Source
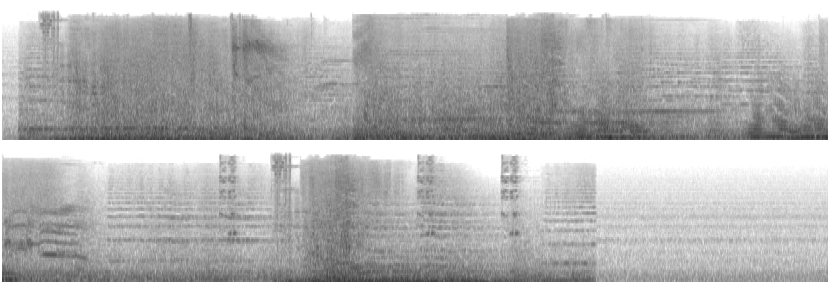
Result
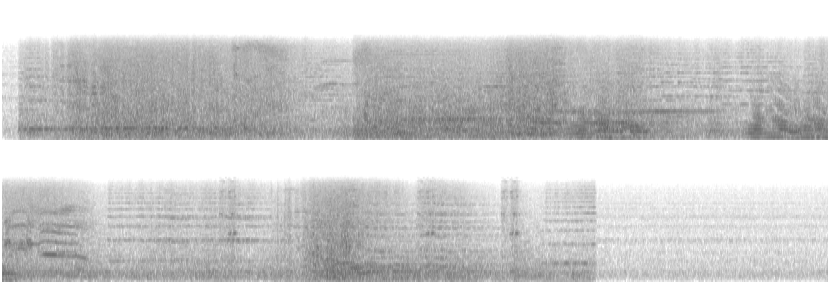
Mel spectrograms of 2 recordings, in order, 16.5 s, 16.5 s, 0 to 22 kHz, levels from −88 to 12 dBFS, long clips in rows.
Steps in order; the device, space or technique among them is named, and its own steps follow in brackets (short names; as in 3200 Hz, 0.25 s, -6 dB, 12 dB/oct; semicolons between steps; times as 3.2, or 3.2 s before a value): early wireless headset (HPF 240 Hz 12 dB/oct; CVSD 32 kbps); 3.82–4.4 doubler 36 ms -5.5 dB; gain -8.5 dB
